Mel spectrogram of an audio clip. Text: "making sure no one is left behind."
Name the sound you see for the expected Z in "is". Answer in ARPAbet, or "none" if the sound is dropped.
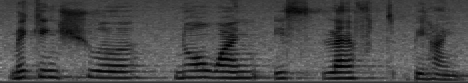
S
